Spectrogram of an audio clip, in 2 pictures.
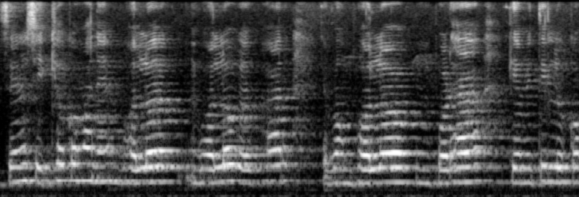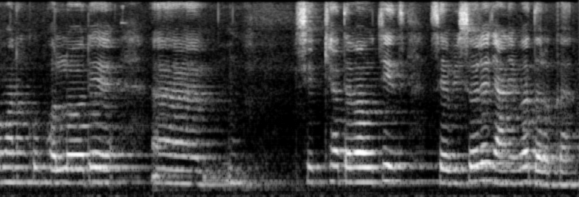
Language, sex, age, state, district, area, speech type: Odia, female, 30-45, Odisha, Mayurbhanj, rural, spontaneous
